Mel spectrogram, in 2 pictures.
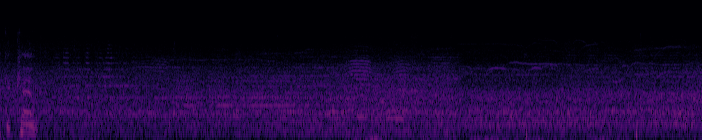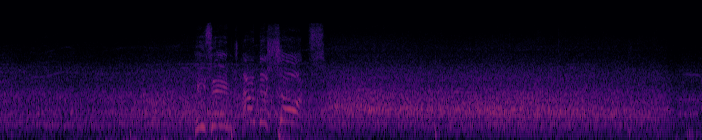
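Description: A large stadium crowd roars and chants steadily, swelling louder near the end.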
